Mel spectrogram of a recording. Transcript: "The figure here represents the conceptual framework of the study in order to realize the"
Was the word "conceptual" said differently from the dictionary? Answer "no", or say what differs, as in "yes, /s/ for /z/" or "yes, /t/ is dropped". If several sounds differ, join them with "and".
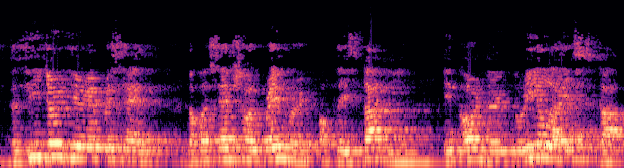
yes, /ʃ/ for /tʃ/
